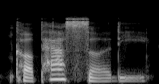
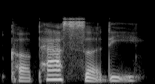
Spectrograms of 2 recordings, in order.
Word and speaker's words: capacity: Anything that ends in ity sounds like d. Capacity, capacity.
